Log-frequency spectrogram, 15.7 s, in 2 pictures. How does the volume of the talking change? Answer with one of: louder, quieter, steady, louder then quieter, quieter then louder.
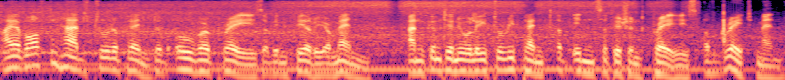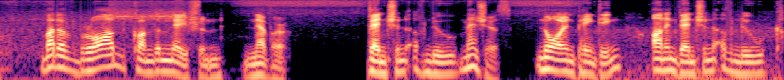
steady.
